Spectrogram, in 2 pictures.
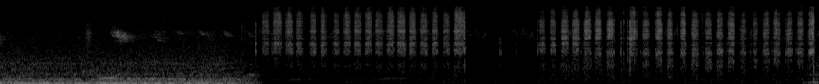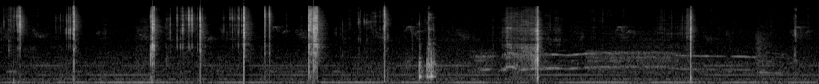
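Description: Hand-sanding a small copper lure blank with an abrasive: quick, even rubbing strokes, about six a second, with a brief pause midway. Then a string of sharp clicks and taps.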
